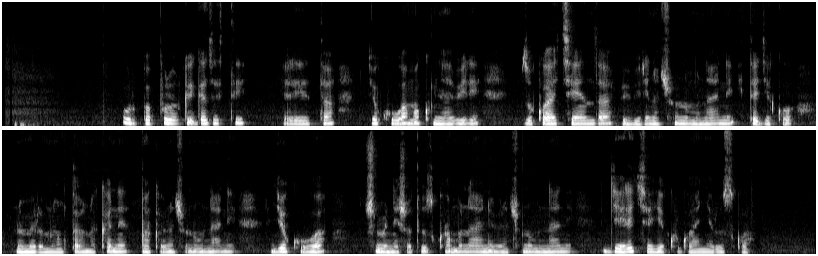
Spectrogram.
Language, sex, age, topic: Kinyarwanda, female, 18-24, government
